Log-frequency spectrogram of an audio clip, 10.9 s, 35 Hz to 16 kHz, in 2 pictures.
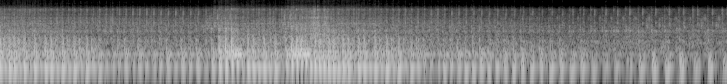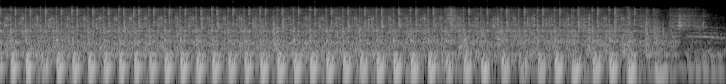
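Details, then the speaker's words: Honda Supra X125 restarted after repair: brief rev, then a steady, even single-cylinder idle putter with no ticking, the loud rattle complaint fixed and the idle clean. "Oke sudah selesai ya kita coba hidupkan lagi ya suara kemelitiknya hilang tuh"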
